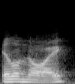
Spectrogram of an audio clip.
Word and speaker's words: Illinois: Jubilee Cafe in Kickapoo Illinois if you don't pronounce the S I finally got that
